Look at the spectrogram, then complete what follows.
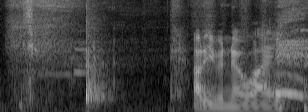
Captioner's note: laughing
